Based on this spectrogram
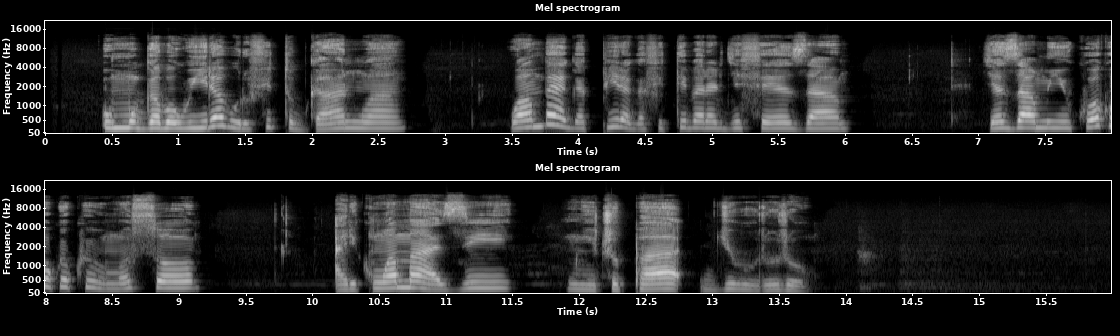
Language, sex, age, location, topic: Kinyarwanda, female, 18-24, Kigali, health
